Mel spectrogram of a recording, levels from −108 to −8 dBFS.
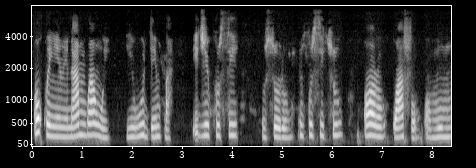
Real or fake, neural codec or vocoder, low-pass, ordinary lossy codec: fake; codec, 16 kHz in and 24 kHz out, 2.2 kbps, FireRedTTS-2 codec; 7.2 kHz; none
